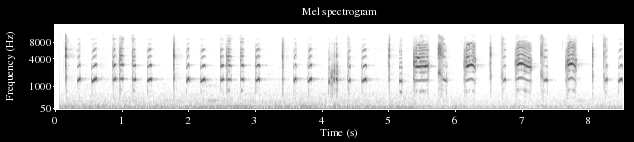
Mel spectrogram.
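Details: Pet parrot kept at home, giving a rapid run of short, sharp chirps and clicks, then louder, harsher squawking notes toward the end. The calls repeat irregularly over a faint low hum.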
